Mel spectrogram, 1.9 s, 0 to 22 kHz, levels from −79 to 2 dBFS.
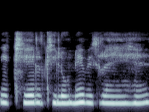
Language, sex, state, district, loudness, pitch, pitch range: Hindi, female, Uttar Pradesh, Jyotiba Phule Nagar, -13 LUFS, 240 Hz, 230-245 Hz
